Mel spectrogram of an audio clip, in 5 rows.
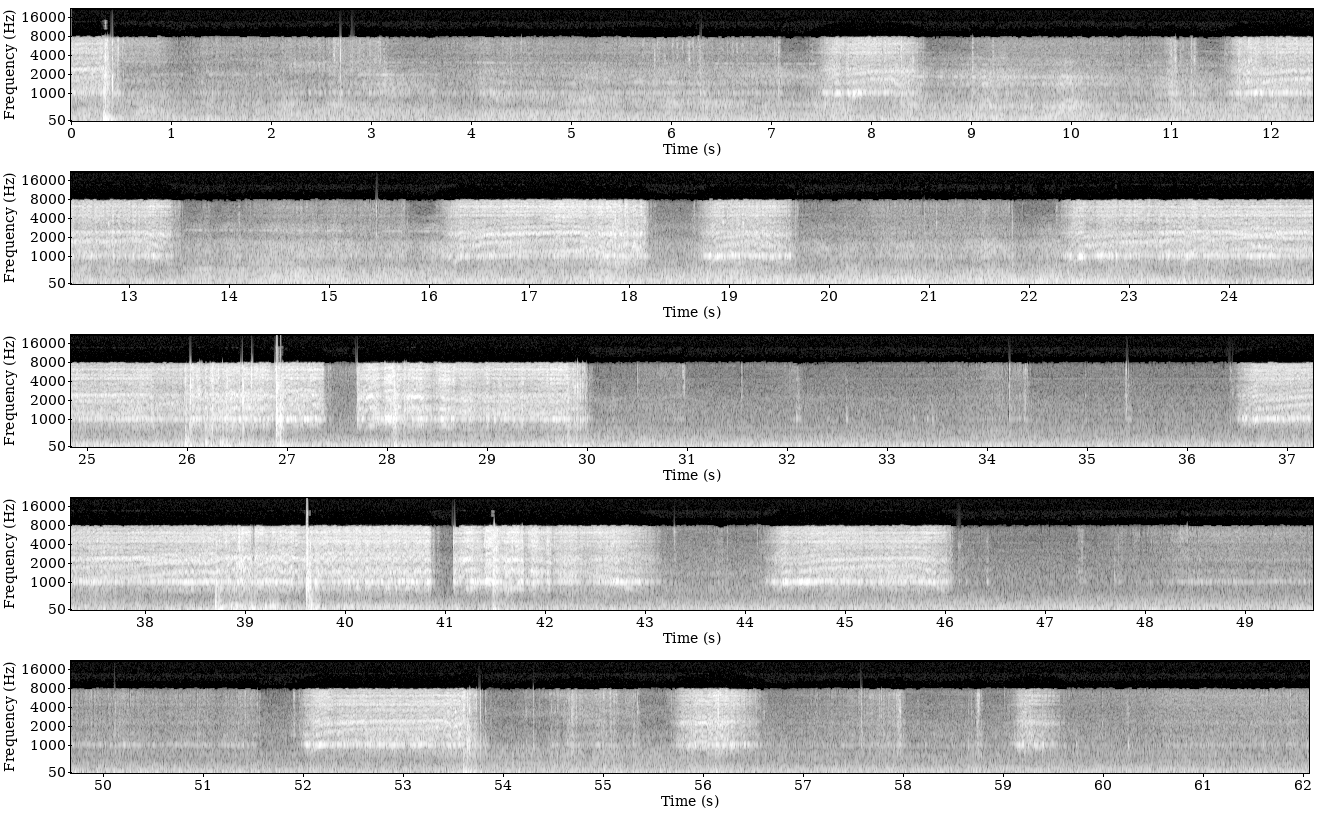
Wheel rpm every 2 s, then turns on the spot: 40, 30, 20, 40, 30, 40, 100, 20, 130, 60, 30, 120, 160, 140, 160, 10, 0, 0, 110, 160, 170, 60, 110, 10, 20, 20, 120, 20, 20, 10, 20.
0-6 8-10 20-22 30-32 48-50 56-58 60-62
